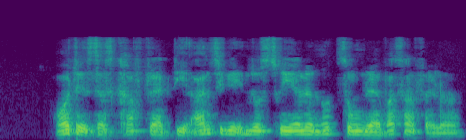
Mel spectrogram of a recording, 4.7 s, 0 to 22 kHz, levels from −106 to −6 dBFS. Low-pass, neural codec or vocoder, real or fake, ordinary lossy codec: 7.2 kHz; none; real; AAC, 32 kbps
